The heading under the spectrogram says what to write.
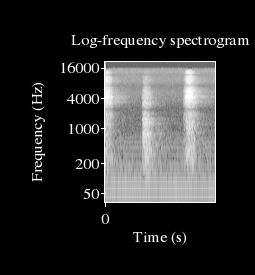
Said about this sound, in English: Did you know that you can only hold your breath so long? and you involuntarily, you know, have to breathe.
